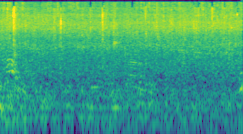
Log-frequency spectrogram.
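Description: Rain mixed with pea-sized hail during a Kansas storm at night. It makes a dense, continuous patter on surfaces with occasional sharper hits and a low rumble underneath.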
